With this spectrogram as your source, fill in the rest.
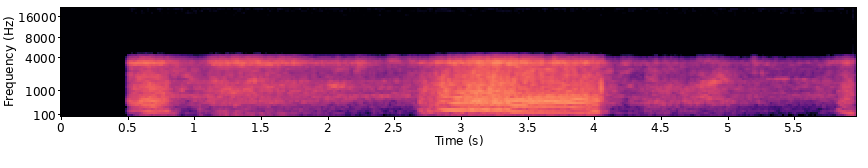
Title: Loud snoring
